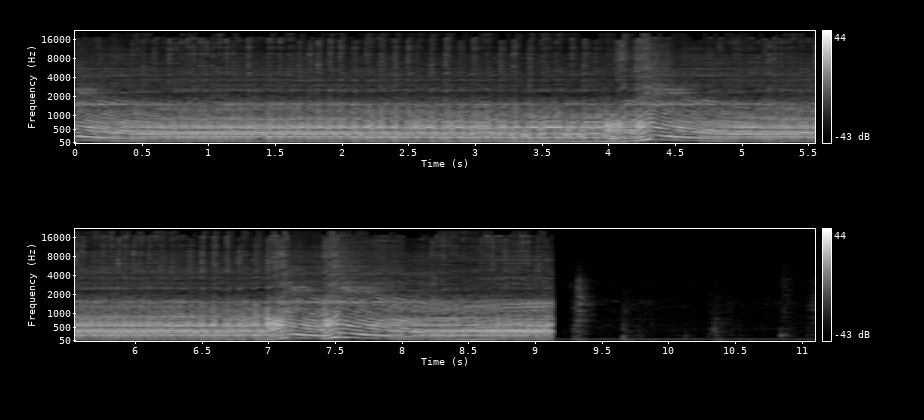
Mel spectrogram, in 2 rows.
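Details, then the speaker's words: Newly built Buckin's 266 chainsaw at first firing: screams at high revs, dips, recovers, and is slow to drop, then cuts out instead of idling; erratic, hard-to-tune idle, suspected air leak causing lean running. "okay so here's a clip from the other day when i first fired the saw and you can hear it it's not idling good it's hard to keep idling it's hard to tune it's just all over the place"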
